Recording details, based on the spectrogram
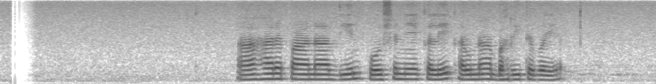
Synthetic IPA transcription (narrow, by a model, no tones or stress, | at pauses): aːɦaɾəpaːnaːd̪ijenpoːʃənejəkəleːkaɾunaːbʱɐɾit̪əʋəjə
